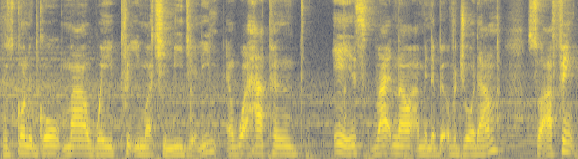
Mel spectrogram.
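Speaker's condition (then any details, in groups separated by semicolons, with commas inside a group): No condition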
